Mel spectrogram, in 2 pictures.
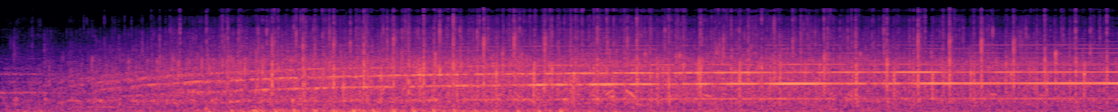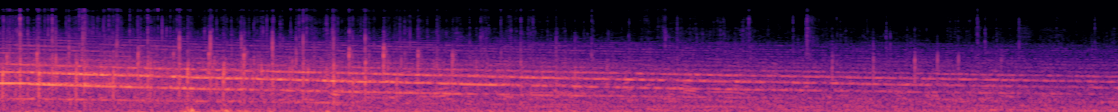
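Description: Koshien Stadium's game-end siren: one long wail that rises over about two seconds, holds steady, then slowly falls away from about halfway through, sounding the end of the game. Crowd clapping runs underneath.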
